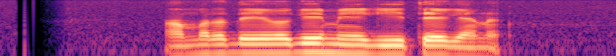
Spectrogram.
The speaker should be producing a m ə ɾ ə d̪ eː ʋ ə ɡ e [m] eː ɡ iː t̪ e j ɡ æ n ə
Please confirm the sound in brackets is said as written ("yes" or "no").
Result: yes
